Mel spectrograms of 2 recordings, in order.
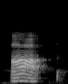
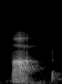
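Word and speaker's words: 밥: is rice or food, which is bop in Korean, it's still just one consonant just bop. But you listen closely and you can hear three sounds. b a p bop So, in that case you look at what's the vowel in that sound. It's a. So, you go to your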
